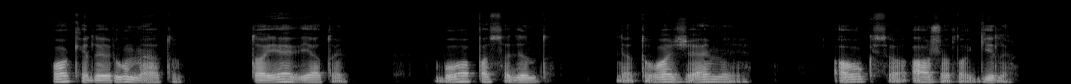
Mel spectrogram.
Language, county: Lithuanian, Kaunas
